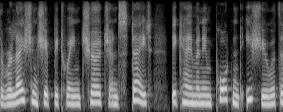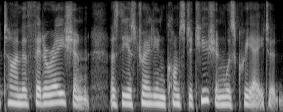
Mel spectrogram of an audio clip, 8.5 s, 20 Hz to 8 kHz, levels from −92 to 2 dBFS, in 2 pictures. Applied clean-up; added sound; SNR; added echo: none; none; none; none.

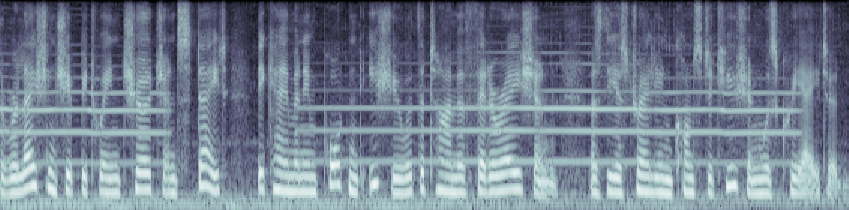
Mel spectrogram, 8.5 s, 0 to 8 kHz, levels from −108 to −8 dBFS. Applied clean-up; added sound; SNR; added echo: none; Motorcycle + Wind instrument, woodwind instrument; 11 dB; none.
